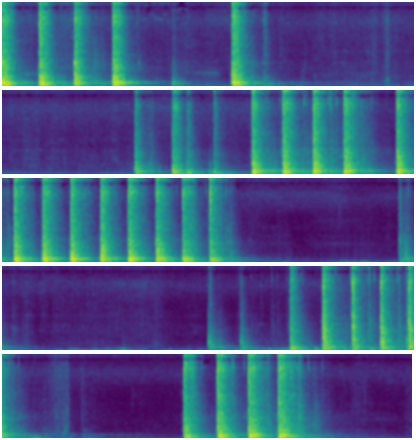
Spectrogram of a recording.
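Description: Hammer striking thin sheet metal in quick runs of ringing blows, about four a second, with pauses between runs: dents being knocked out of a garden tractor's body panel.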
